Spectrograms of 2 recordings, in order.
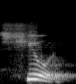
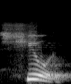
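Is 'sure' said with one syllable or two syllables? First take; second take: two syllables; two syllables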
